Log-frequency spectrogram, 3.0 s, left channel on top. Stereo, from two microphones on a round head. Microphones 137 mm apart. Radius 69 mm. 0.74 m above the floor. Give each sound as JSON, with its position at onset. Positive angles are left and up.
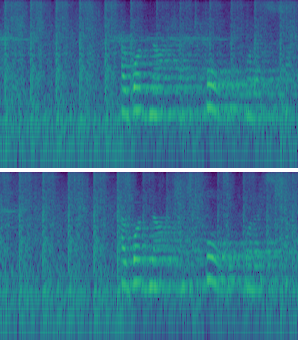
{"t": 1.2, "sound": "a woman speaking", "side_deg": -10, "distance_m": 1.0}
